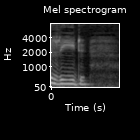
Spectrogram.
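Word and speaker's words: read: पढ़ना की स्पेलिंग होती है रीड। रीड फर्स्ट फॉर्म है, रेड सेकंड फॉर्म है, और फिर रेड थर्ड फॉर्म है।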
